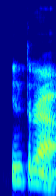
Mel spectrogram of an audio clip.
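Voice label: "intra", Malay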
